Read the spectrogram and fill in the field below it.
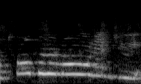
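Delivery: high, mock English gent accent. Teacher voices the monocyte with a mock English accent. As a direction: chirp it like a mild-mannered English gent in a top hat. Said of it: "I don't know why he's English".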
